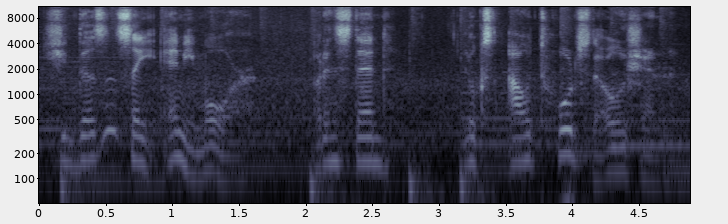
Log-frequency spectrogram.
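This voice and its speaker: A young man hosting a let's play, reading the story aloud and adding expressive, rambling commentary. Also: on the high side, unhurried, music in the background.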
